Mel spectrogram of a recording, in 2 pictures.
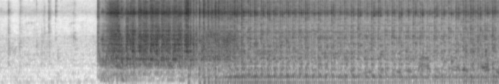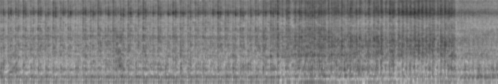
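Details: Omni MPFI van without immobilizer that cranked but wouldn't start: engine catches on first try and settles into a steady, even idle with no misses; now starts and runs fine.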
